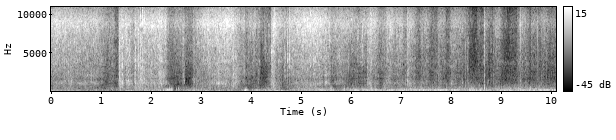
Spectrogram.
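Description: Wind rushing over the camera's microphone while skiing downhill, with skis hissing and scraping over slushy spring snow and a couple of brief knocks around the middle.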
